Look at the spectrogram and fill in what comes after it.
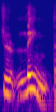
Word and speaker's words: limb: 对对对、okay、就是 limb，大家注意这个发音啊， limb 就是 M 和 B 在一起的时候、这个 B 一般都不发音，不发音，跟中国人不一样。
